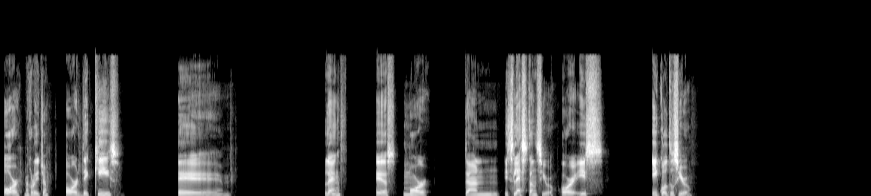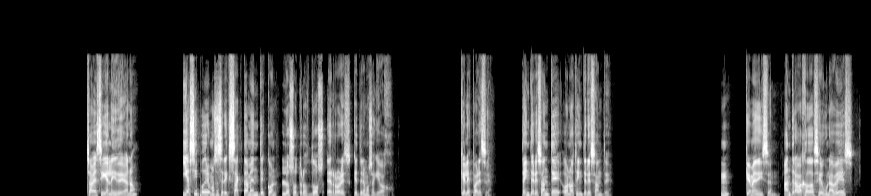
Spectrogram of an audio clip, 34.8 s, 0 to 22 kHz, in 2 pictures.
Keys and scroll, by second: 0.0-3.1 typing, 4.5-10.2 typing, 10.7 Left, 13.4 BackSpace, 14.4 Right, 15.2-18.6 typing, 19.4 ctrl+s, 21.9 j, 22.2 k, 23.4 j, 24.6 y, 25.1 j, 27.1 p, 28.9 j, 29.3 a, 30.2 Return, 30.5 Up, 31.0 Escape, 31.4 Up, 34.3-34.8 typing.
